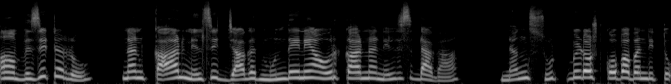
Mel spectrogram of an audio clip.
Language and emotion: Kannada, angry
